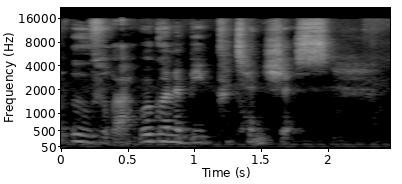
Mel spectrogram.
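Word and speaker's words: oeuvre: right now i know some people like to pronounce it over but we're doing oovla we're going to be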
